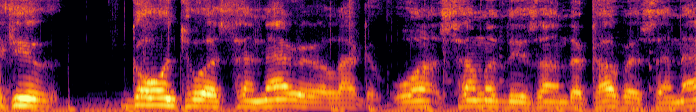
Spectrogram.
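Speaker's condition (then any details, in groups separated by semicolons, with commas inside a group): ALS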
